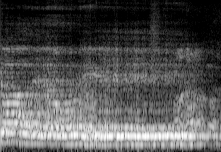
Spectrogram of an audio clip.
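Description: A man singing an unaccompanied devotional chant (naat recitation) into a microphone. It is one long drawn-out phrase whose pitch slowly falls, dying away just before the end.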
